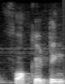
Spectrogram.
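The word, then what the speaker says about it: Folketing: फॉकेट ंग ठीक है फॉकेट कहते हैं आप आर होता है आर साइलेंट होता है और डेनमार्क की राजधानी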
